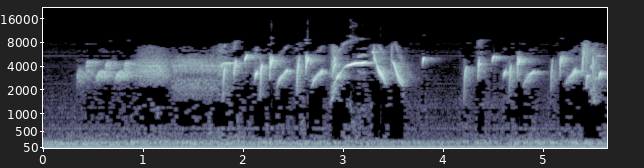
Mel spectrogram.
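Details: European goldfinch singing a lively, rapid twitter of short slurred notes and buzzy trills, beginning softly, bursting loud near three seconds, pausing, then resuming with bright chirps.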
